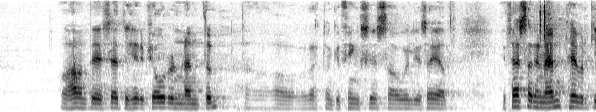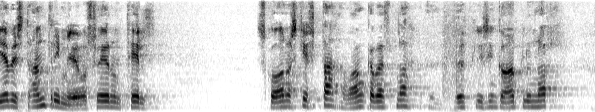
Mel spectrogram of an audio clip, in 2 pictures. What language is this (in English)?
Icelandic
